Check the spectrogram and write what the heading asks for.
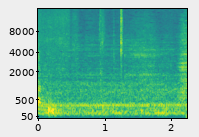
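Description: Steady low road and engine noise inside a car's cabin, with a faint click a little after a second in.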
